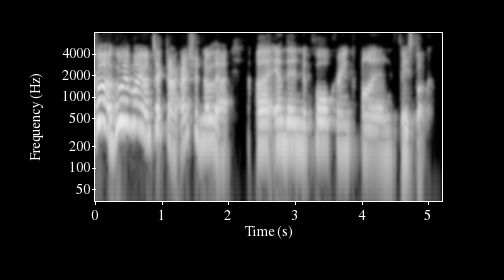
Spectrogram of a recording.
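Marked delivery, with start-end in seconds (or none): 0.0-2.0 high, loud, clueless mock squeal.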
